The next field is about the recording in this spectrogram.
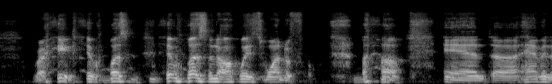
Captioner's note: laughs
